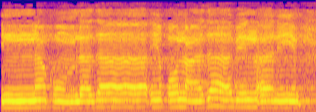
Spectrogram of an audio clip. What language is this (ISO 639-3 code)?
ara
